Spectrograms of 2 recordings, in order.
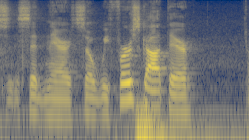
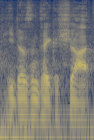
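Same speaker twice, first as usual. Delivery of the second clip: usual speaking voice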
